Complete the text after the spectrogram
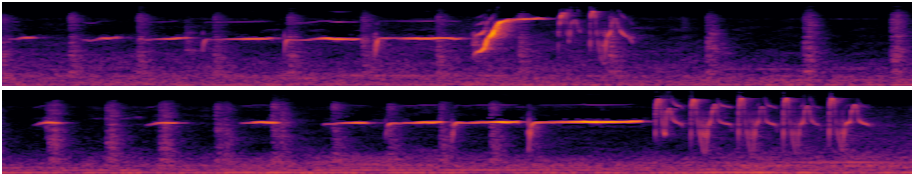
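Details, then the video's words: Caged bimoli bird singing steadily: level, thin whistled notes repeated with dry clicks, broken by quick rising slurs and a fast trill of high sharp chips, over a low background hum. "fuul gacor burung bimoli"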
